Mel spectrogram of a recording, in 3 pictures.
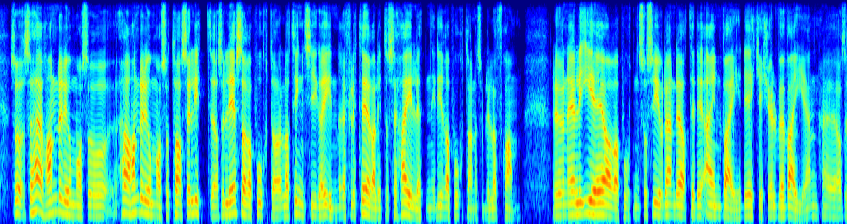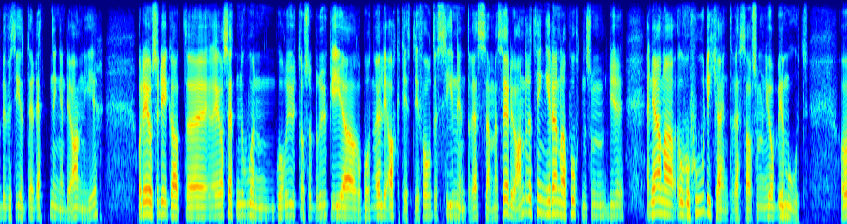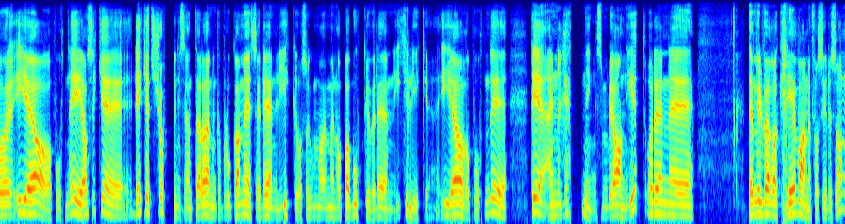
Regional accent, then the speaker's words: Odda, Vestland, Norway; jeg vokste opp inn i Hardanger, Odda

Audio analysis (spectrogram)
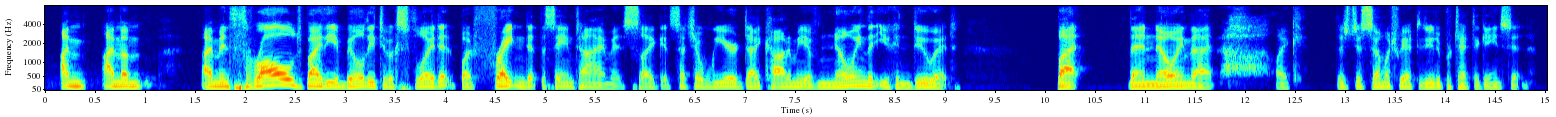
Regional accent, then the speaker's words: Canada; I'm Canadian

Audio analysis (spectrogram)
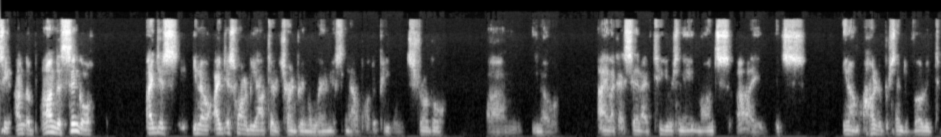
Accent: New Jersey, United States; I'm from New Jersey

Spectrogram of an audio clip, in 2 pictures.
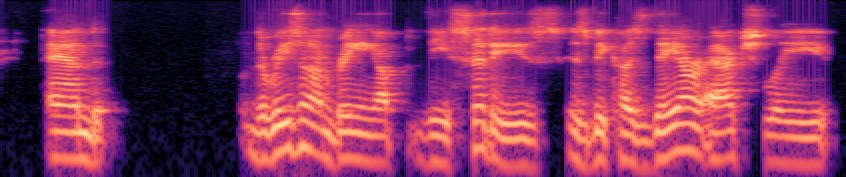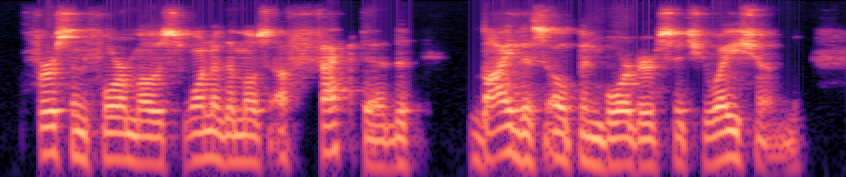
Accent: Chicago, Illinois, United States; now in Los Angeles, United States; I was born and raised in Chicago

